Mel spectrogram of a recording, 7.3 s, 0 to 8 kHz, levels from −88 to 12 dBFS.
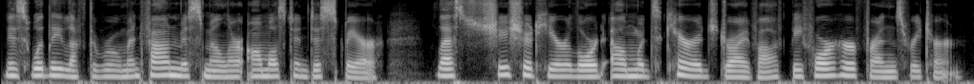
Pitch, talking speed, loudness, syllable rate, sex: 190 Hz, 205 wpm, -16 LUFS, 5.4 syllables/s, female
